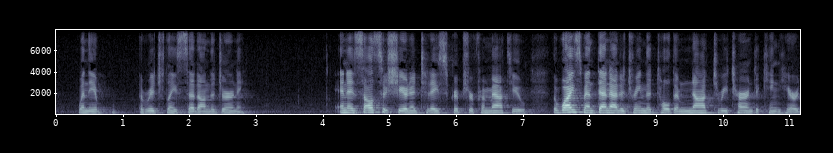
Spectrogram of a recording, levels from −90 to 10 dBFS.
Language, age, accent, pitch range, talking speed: English, 50-69, American, 165-185 Hz, 170 wpm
